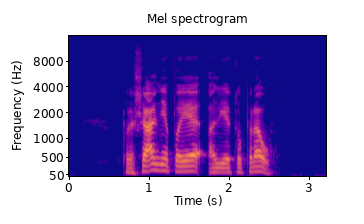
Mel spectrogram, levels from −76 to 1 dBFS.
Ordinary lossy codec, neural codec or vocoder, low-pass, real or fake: none; vocoder, 44.1 kHz, 128 mel bands, Pupu-Vocoder; 14.4 kHz; fake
